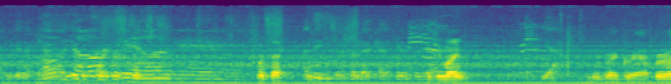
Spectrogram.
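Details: Domestic cat making short, wavering, speech-like yowls and meows, several brief calls scattered over the recording at low volume with a steady background hum.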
